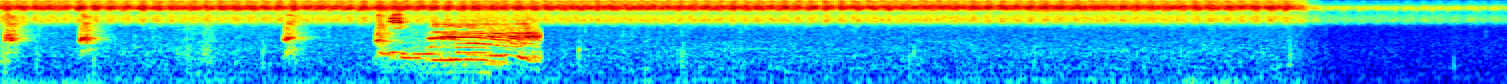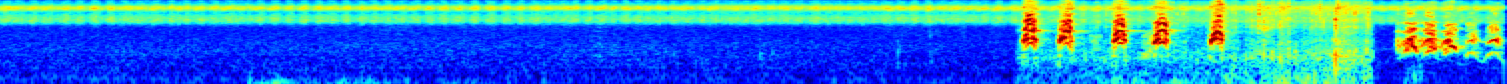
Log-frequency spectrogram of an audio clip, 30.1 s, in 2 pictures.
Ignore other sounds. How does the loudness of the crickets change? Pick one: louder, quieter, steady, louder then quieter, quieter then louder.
quieter.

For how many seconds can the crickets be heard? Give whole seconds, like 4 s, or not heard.
30 s.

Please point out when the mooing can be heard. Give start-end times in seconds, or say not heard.
3.8-5.5.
